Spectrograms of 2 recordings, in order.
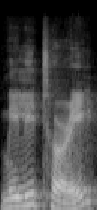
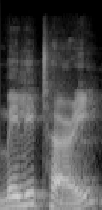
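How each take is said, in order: The two takes are said the same way.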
